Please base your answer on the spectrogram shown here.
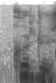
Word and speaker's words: Kudus: more kudus it's Kudos even the footballers name too Kudos oh but his is kudus kud please let's you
